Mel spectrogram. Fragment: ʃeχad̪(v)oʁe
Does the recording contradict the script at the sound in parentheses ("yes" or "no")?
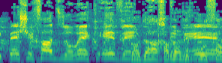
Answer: yes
